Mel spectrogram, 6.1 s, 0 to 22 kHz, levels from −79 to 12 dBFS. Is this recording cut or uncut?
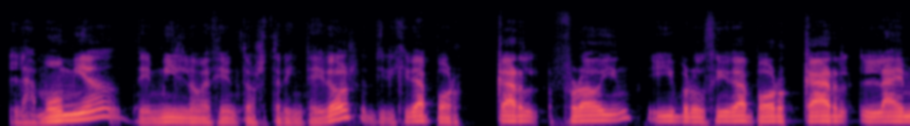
cut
